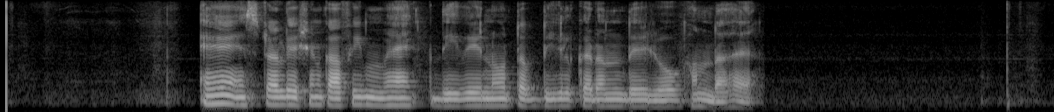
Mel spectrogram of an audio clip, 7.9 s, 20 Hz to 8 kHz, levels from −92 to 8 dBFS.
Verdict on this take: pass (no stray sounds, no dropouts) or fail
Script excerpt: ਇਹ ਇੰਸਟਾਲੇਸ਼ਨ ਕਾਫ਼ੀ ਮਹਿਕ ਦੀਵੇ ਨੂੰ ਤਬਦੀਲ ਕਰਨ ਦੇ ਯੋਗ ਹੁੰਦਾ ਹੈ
pass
